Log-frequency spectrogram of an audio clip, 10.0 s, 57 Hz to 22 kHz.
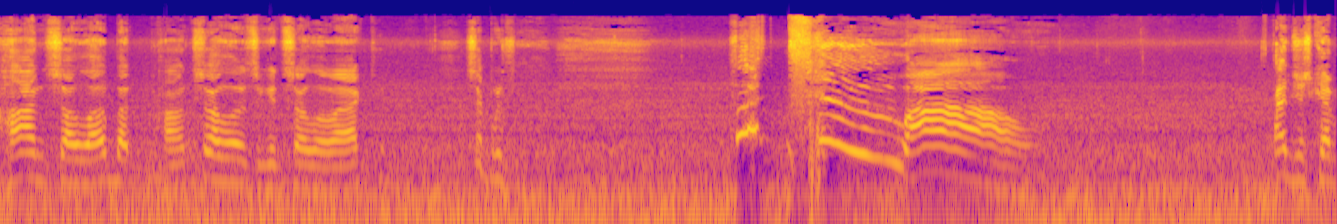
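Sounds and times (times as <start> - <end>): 
low rumble: 0.0 - 10.0
speech: 0.1 - 4.4, 5.5 - 7.8, 9.6 - 10.0
single loud sneeze next to the microphone: 5.9 - 6.4.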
